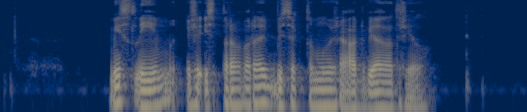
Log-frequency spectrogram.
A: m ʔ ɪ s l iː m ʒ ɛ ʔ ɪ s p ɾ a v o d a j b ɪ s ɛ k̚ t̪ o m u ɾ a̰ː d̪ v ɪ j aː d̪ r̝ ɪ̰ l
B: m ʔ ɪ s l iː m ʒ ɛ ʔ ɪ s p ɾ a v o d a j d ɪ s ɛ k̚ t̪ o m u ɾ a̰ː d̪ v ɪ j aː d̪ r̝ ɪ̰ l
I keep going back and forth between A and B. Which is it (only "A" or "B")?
A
